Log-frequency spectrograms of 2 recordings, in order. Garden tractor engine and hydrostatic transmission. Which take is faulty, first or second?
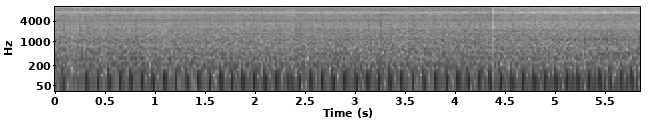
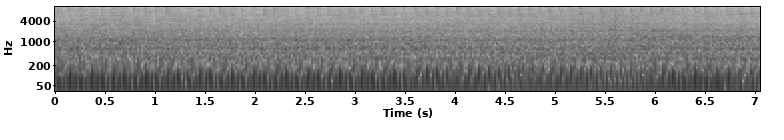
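second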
